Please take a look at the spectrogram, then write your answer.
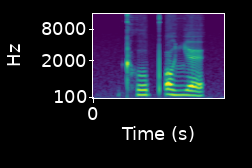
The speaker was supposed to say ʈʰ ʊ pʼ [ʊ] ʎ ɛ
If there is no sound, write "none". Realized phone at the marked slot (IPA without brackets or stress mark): ɔ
